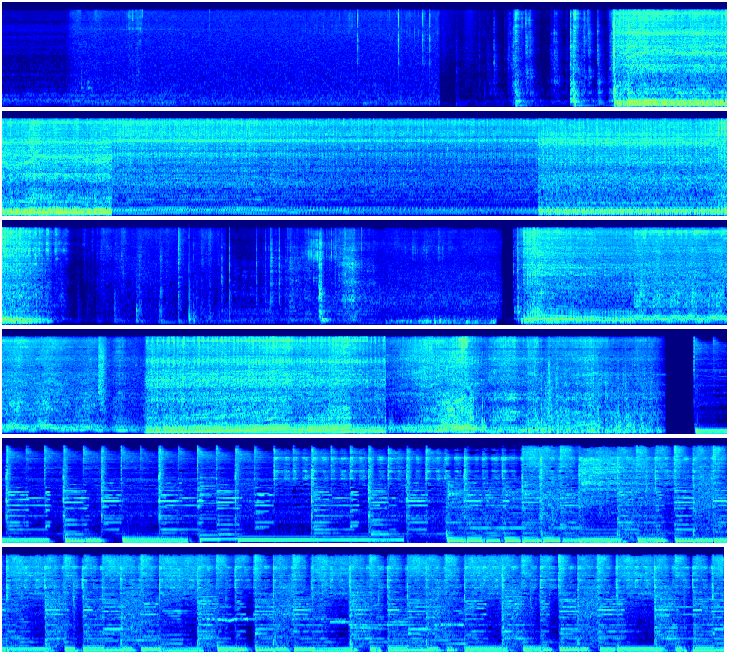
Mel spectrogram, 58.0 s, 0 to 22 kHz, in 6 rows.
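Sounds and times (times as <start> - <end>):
motorcycle engine revving: 8.1 - 20.1, 26.0 - 37.8.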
